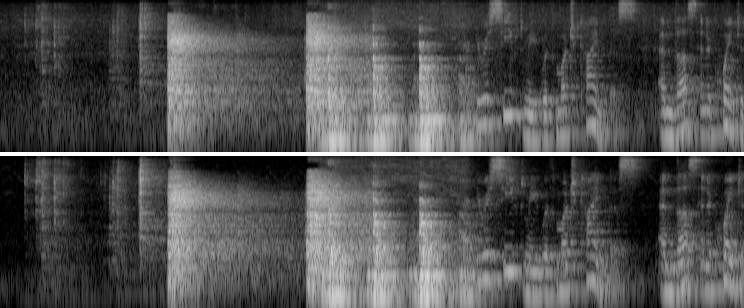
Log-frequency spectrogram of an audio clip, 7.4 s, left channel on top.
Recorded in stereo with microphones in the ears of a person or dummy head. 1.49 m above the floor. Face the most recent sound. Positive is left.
turn(degrees=75)  # may be behind; listen again after turning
